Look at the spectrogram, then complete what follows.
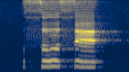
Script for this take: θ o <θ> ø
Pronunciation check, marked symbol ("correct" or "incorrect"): correct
